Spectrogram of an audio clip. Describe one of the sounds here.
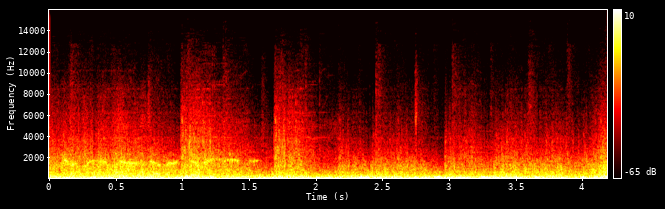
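Laser blasts and explosions crackle in bursts.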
